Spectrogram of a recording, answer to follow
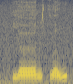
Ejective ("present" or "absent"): absent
